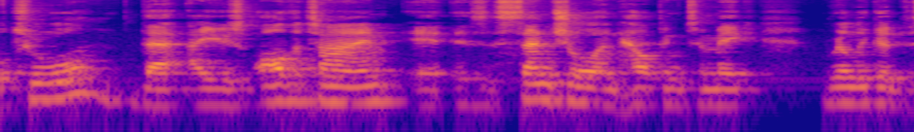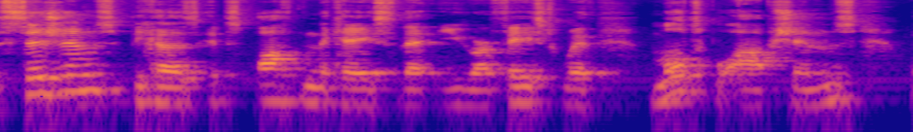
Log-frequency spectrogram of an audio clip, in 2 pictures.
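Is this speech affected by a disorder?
No.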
